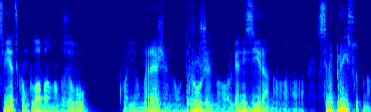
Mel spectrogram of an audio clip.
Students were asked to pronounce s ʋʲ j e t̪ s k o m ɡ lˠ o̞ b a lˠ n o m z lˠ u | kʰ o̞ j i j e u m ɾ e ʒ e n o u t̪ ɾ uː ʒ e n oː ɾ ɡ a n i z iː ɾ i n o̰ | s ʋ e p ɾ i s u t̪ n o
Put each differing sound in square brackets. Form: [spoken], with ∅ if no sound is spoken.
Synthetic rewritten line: s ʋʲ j e t̪ s k o m ɡ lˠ o̞ b a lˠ n o m z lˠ u | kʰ o̞ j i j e u m ɾ e ʒ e n o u [d̪] ɾ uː ʒ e n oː ɾ ɡ a n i z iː ɾ [a] n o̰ | s ʋ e p ɾ i s u t̪ n o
